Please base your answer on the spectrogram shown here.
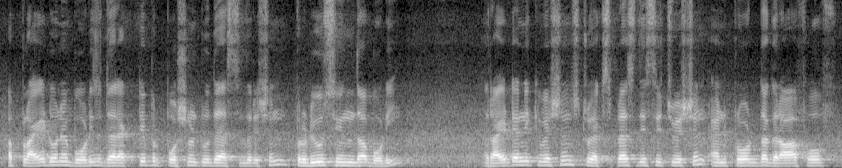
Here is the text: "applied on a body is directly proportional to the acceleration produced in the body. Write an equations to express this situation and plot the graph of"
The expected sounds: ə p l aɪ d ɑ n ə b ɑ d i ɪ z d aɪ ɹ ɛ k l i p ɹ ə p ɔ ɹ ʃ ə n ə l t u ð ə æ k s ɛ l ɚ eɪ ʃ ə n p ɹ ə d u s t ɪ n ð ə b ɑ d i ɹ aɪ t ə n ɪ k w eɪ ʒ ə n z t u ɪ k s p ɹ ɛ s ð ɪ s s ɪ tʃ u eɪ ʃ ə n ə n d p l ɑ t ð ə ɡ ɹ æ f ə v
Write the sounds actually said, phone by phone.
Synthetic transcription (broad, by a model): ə p l aɪ d ɑ n ə b ɑ d i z d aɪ ɹ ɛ k l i p ɹ ə p ɔ ɹ ʃ ə n ə l t u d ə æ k s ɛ l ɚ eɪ ʃ ə n p ɹ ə d u s ɪ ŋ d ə b ɑ d i ɹ aɪ t ə n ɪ k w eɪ ʃ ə n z t u ɪ k s p ɹ ɛ s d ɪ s s ɪ tʃ u eɪ ʃ ə n ə n d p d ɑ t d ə ɡ ɹ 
